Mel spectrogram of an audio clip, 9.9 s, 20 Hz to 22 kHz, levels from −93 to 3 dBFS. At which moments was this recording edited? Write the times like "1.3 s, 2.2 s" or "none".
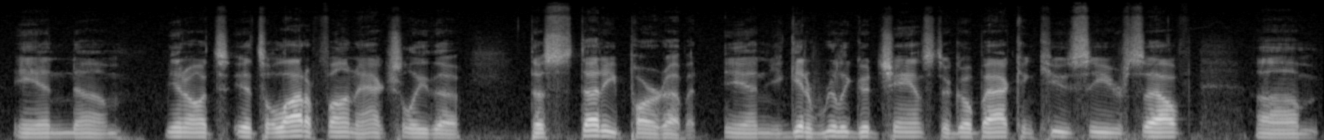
none

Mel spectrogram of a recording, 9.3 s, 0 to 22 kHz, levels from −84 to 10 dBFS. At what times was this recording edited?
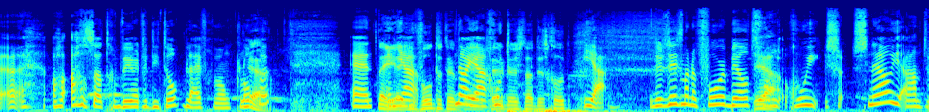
1.4 s, 3.7 s, 4.4 s, 6.8 s, 7.8 s

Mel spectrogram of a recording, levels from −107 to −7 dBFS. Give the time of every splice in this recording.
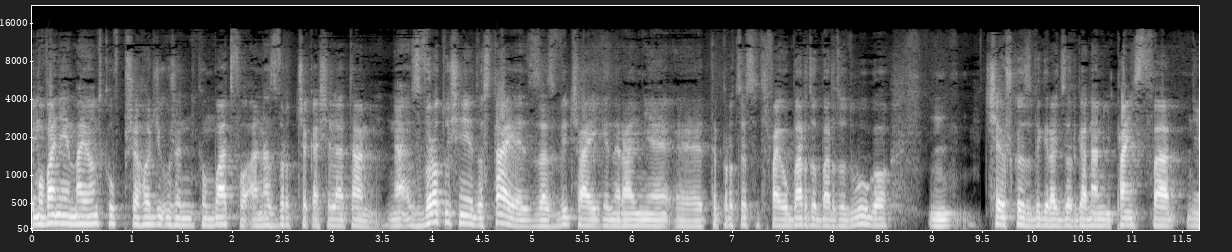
9.5 s

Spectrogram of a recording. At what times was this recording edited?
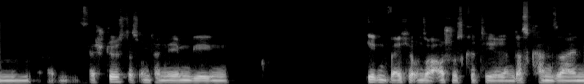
none

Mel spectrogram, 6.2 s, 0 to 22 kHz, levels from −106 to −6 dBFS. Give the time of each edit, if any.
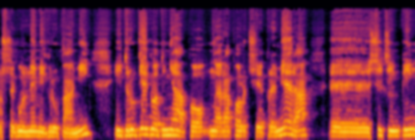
none

